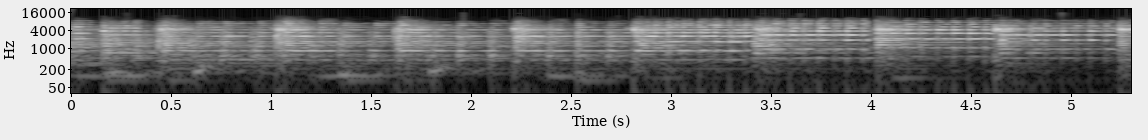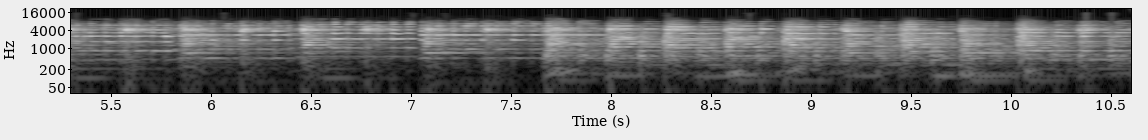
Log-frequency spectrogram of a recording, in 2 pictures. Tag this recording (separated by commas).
Music, Music of Bollywood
